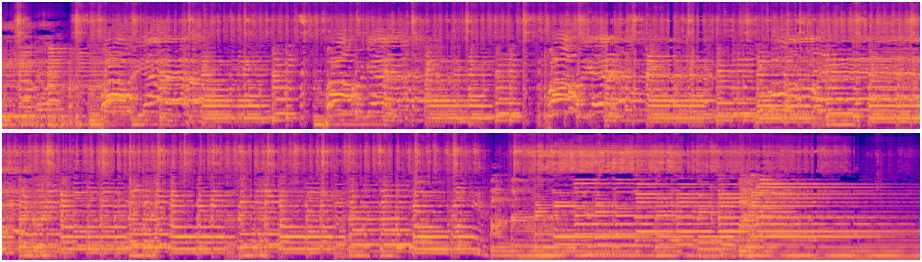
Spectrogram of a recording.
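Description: Live music: a Les Paul-style electric guitar with a woman singing and a hand shaker keeping time. The shaker stops about three-quarters of the way through, leaving held guitar chords that begin to fade at the end.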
